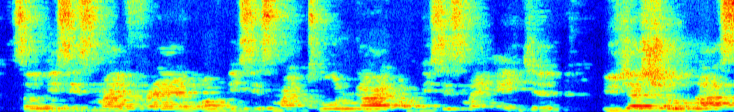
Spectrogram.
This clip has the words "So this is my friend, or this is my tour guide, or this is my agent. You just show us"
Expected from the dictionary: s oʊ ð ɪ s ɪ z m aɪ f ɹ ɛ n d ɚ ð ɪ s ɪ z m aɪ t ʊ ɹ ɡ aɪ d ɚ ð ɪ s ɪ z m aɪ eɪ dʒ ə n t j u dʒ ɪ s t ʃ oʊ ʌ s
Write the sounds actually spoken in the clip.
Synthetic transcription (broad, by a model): s oʊ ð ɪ s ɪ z m aɪ f ɹ ɛ n d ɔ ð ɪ s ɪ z m aɪ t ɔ ɡ aɪ ɚ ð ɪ s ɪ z m aɪ eɪ dʒ ə n t j u dʒ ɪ s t ʃ oʊ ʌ s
